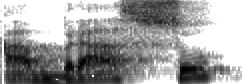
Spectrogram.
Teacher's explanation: Também vai ter o o que soa como u no final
